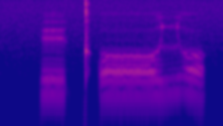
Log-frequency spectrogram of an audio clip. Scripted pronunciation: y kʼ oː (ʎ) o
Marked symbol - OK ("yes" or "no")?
yes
